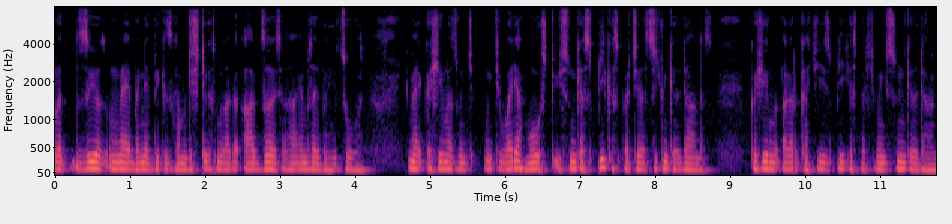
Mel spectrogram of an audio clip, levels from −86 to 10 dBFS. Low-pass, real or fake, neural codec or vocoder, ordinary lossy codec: none; real; none; none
